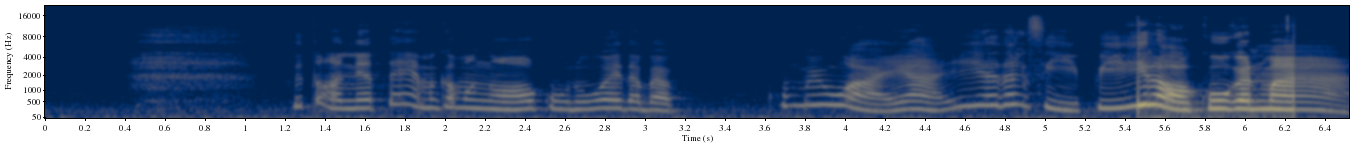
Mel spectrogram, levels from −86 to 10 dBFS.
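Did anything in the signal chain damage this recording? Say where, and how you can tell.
Yes. A sudden gain jump from 5.46 to 6.24 s raises speech and background noise together by about 12 dB in a single step, then drops back. An automatic gain control would ramp. This instant step likely comes from a digital gain setting applied without smoothing.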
